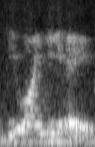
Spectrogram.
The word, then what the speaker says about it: Dyea: That wasn't a real big deal then, but Skagway and a town called Dyea, D-Y-E-A, pronounced Dyea, those were the heads, the trailheads, the two alternate trails that proceeded to the mining area.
